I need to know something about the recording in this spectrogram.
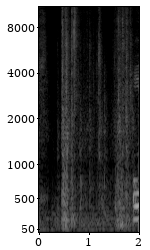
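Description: Clothing rustling as a garment is pulled from a pile and handled, a soft irregular rustle lasting about a second, followed by a short spoken "O" at the very end.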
